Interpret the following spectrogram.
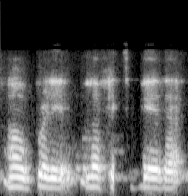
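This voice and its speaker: A woman's voice: medium pitch, little pitch movement, fairly quick. A woman hosting an online interview, giving encouraging replies and asking follow-up questions. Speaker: interviewer, event host. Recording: dull lo-fi audio.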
